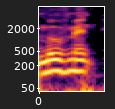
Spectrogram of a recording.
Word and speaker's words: MVMT: MVMT, it's pronounced Movement.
